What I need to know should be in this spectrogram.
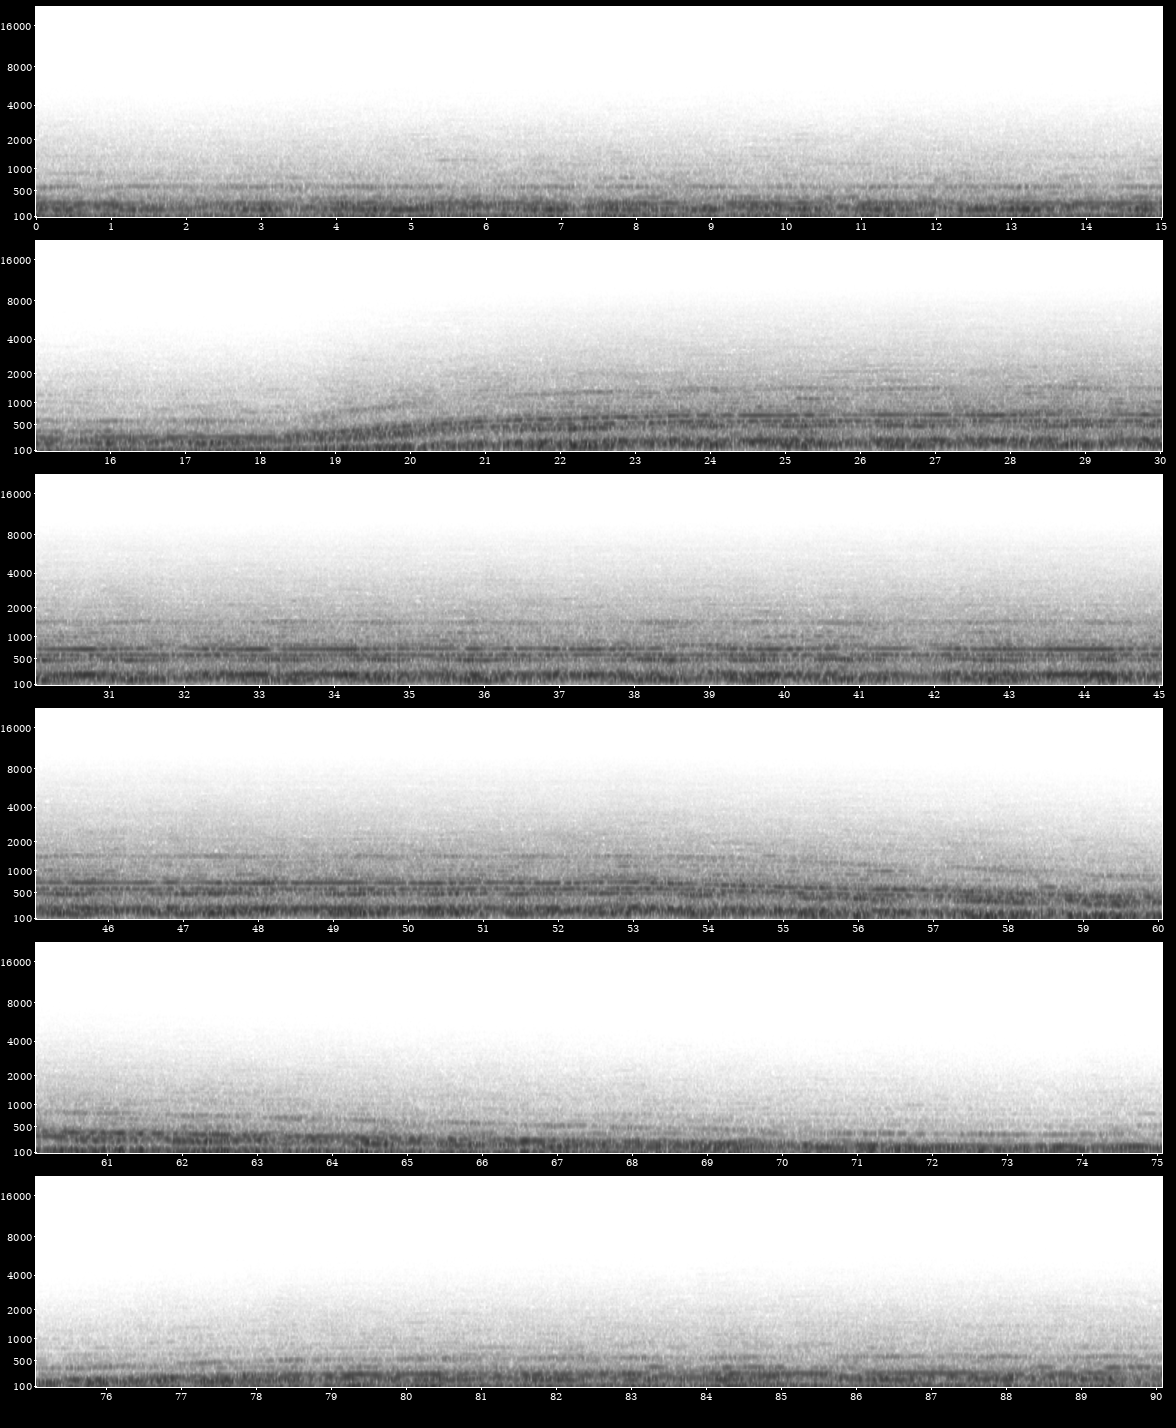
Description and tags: A seemless loop -- a longer ambient background noise kind of like engine noise, which changes pitch smoothly, rising to a held level, falling low, then restoring. This is from an Analog Box circuit created for the purpose. This is intended to give you some rising and falling segments to use, as opposed to the other similar sounds in this pack that do not rise or fall, but obviously if you have no need for such a thing this will not be useful.
abox, ambient, background, falling, loop, noise, vessel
